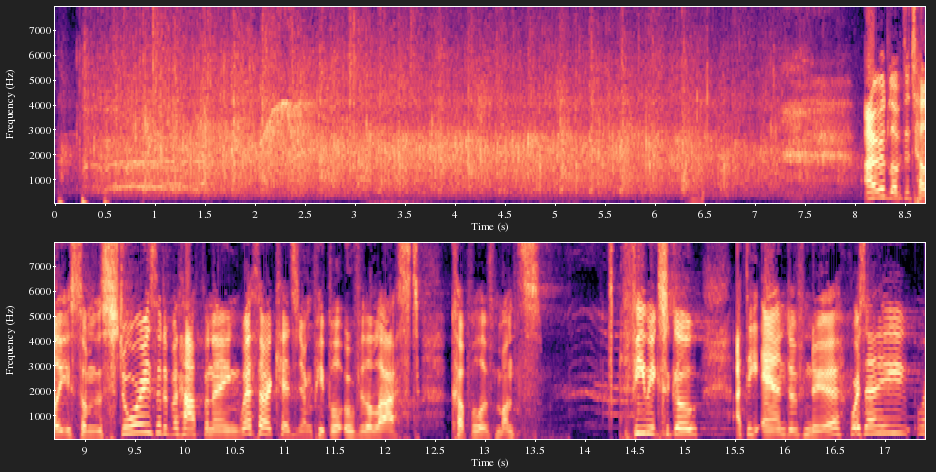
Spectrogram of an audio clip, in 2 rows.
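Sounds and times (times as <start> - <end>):
audience applause: 0.0 - 8.1
speech: 8.2 - 13.6, 14.4 - 17.3.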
